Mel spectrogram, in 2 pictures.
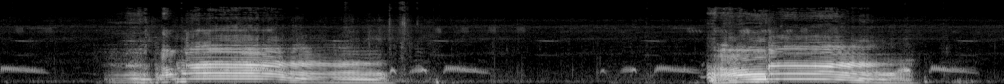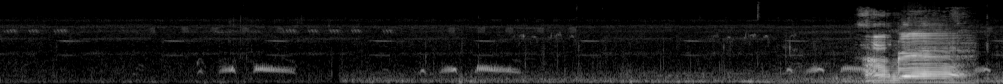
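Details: Tame cows kept in a barn with dozens of others give three loud, drawn-out moos, each rising then falling, spaced roughly five to eleven seconds apart, with faint chirping in the quiet gaps.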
